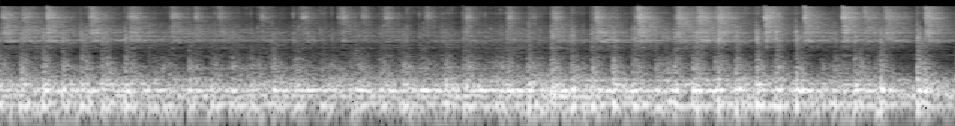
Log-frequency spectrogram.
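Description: An ensemble of large Chinese war drums (zhangu) beaten together by a drum troupe in fast, dense, continuous strokes, loud and unbroken.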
